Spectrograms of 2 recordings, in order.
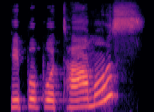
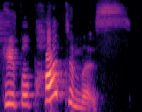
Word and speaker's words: hippopotamus: aloud uh oh did i hear something like hippopotamus the correct pronunciation of this is hippopotamus like i saw a hippopotamus running widely at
